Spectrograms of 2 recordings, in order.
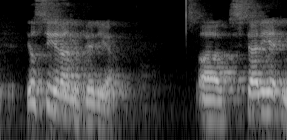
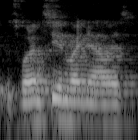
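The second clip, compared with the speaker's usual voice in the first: normal talking voice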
